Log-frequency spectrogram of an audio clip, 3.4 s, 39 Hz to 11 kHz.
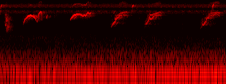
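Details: Early in the morning a female mockingbird sings clear rising whistled notes, each arching upward, repeated five times about every 0.6 seconds, against a low constant hum.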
